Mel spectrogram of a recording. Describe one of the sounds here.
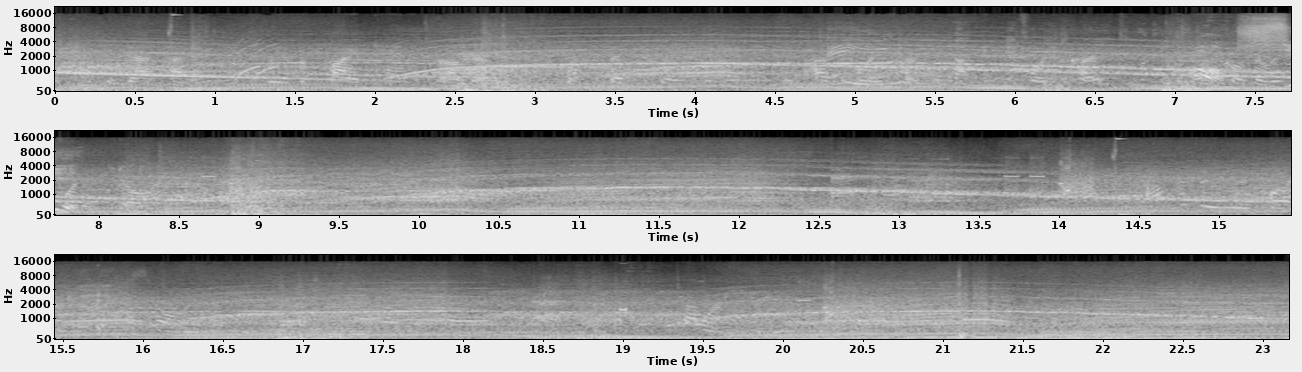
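A car engine roars and revs up and down through the gears.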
